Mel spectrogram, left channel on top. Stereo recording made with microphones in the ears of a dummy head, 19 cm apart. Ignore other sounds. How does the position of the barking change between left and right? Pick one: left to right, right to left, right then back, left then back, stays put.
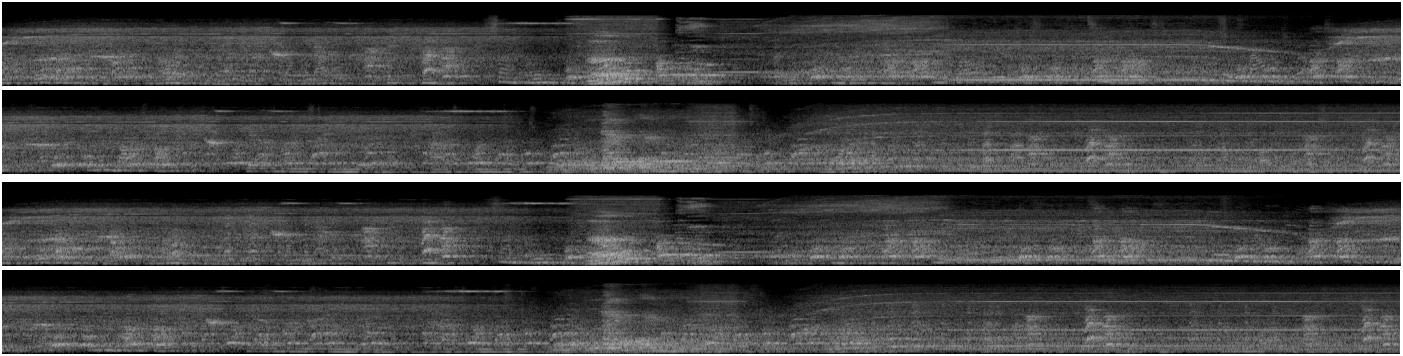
stays put.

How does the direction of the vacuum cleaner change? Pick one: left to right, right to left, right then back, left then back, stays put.
stays put.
